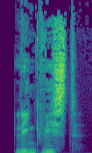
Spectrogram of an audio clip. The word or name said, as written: LINGVISTER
